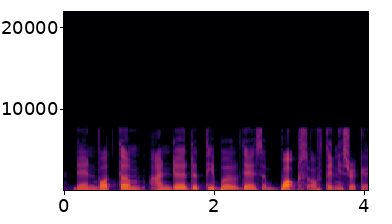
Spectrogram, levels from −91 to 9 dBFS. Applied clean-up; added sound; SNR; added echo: none; none; none; none.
